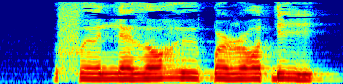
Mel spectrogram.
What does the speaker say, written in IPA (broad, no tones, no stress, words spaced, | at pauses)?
fɘːnɛðɔ ɦɨːɓɔɭɔ ɗi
